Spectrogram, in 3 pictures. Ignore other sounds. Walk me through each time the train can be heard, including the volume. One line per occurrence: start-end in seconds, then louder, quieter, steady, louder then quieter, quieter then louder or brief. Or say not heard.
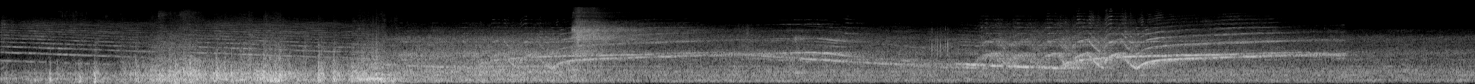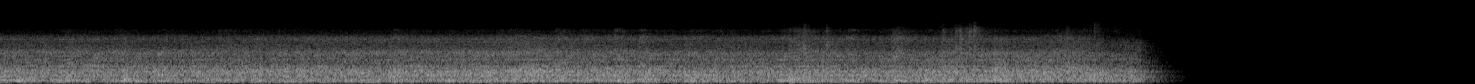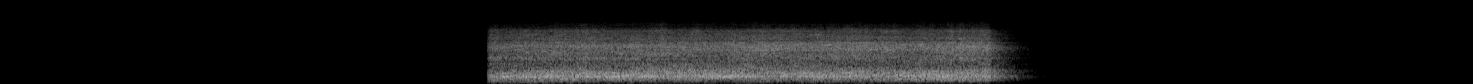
0.0-26.2 quieter
34.4-39.5 steady.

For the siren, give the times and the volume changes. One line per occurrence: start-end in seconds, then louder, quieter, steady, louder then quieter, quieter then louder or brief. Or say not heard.
0.0-13.5 louder.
